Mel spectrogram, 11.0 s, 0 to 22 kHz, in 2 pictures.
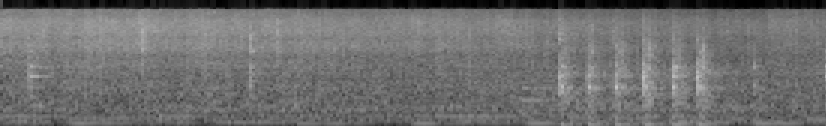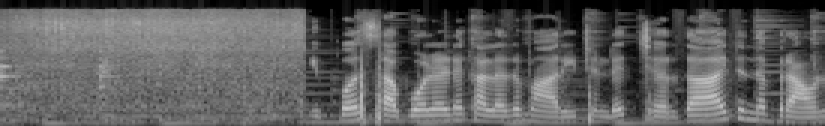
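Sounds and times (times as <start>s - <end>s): spatula striking a pan: 0.0s - 0.5s, 1.6s - 2.0s, 3.5s - 6.9s
onions sizzling in oil: 0.0s - 7.6s.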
